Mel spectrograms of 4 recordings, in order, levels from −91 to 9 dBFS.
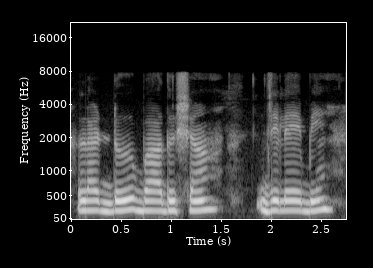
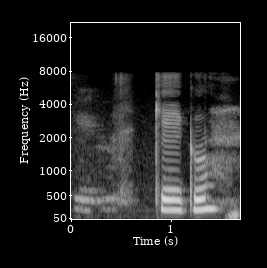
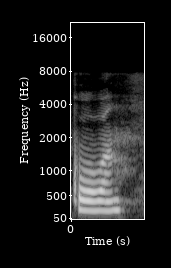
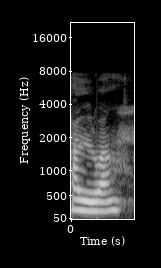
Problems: background sounds at intervals, background conversations at intervals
